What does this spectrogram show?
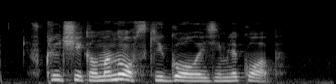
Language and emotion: Russian, angry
